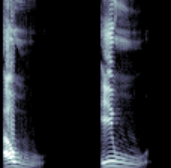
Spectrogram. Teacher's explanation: Вау тамгасын айткан учурда эки эрин бири-бирине тийбестен тескеринче эриндер кууш болуп алдыга карай созулуп айтылат.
